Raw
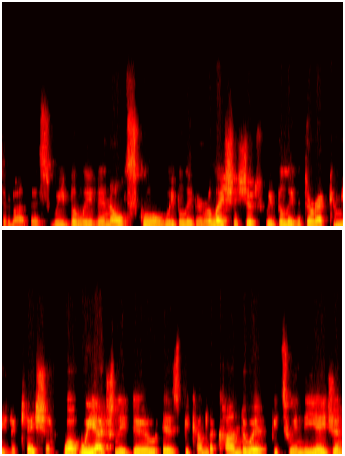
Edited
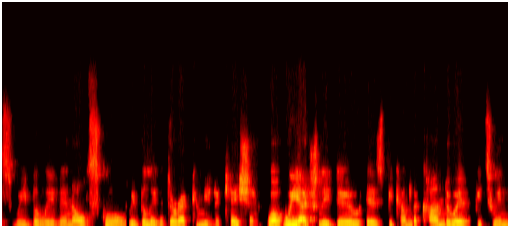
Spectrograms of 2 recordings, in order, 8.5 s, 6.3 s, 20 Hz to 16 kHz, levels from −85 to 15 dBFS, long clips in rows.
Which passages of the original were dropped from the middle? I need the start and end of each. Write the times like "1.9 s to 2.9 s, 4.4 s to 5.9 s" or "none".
2.0 s to 3.3 s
